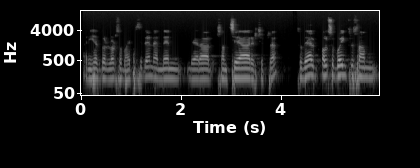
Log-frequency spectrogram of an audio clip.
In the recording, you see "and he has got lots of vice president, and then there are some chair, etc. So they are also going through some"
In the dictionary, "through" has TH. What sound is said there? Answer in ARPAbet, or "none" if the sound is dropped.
T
